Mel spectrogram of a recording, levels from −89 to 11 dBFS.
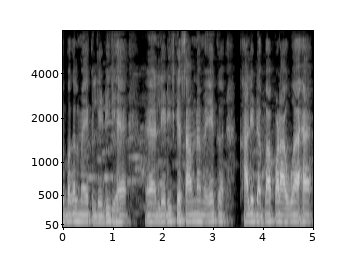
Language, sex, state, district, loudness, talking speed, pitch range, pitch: Hindi, male, Jharkhand, Deoghar, -19 LUFS, 190 wpm, 95-105 Hz, 100 Hz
